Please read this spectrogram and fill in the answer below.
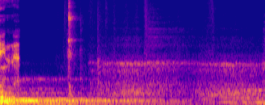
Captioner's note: heavy breathing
